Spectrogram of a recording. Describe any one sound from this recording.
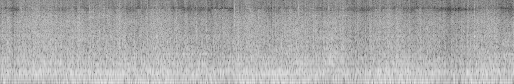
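A heavy vehicle engine rumbles.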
